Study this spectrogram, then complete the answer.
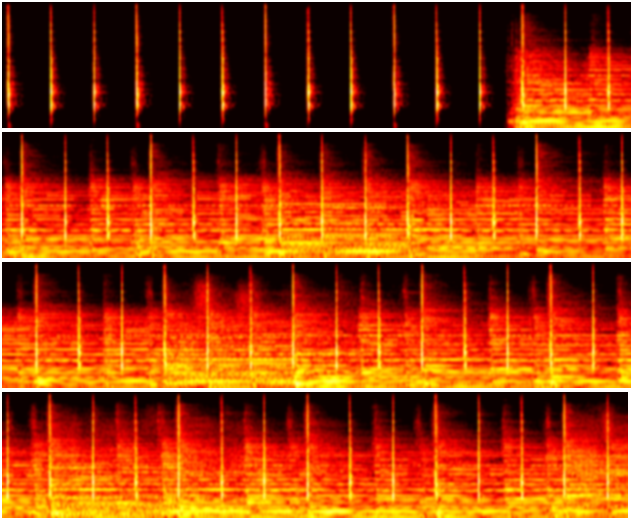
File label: tracks and click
